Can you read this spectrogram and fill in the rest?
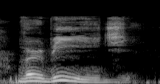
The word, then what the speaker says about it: verbiage: 美国人也常常会念错，就是我们刚刚讲的 verbose，对不对？verbose 是一个形容词，但是如果今天呢，我们要讲说一个冗词，就是多余的字，冗词这个东西它叫做 verb iage，verb iage，这个字有三个音节，大家注意听一下，它念 verbiage，verbiage。有没有中间是一个长音 b，然后再一个短 it，verbiage，verbiage，v e r b i a g e，但是常常美国人会把它念成就只有两个音节，就像 marriage 那样，它念成 verbiage，verbiage，这是错的，它念 verbiage。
